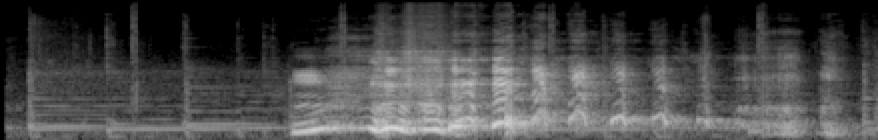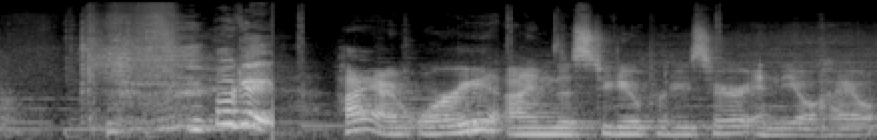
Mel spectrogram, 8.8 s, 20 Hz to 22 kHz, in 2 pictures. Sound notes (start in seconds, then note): 1.5 laughing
